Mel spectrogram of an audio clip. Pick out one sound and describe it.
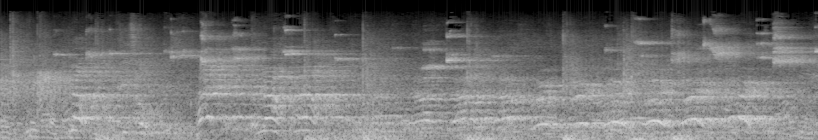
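A basketball thuds as it bounces on a wooden floor.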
